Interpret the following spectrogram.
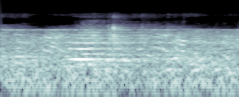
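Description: Busy railway station ambience: many voices in the crowd and train noise, with a brief steady tone about a second in.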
